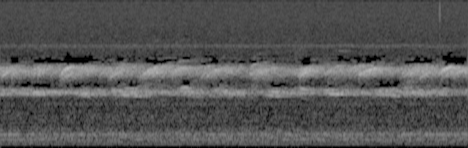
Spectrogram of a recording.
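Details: Coqui frogs at Shakti-Shiva Palace in a steady, dense chorus: overlapping high two-note chirps merge into a continuous shimmering whistle, with no pauses and a faint background hiss.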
